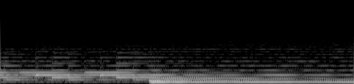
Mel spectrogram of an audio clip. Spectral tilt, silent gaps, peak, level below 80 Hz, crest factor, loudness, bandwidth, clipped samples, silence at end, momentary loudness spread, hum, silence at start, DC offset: -11.5 dB/octave; none; -12 dBFS; -68 dBFS; 16 dB; -29 LUFS; 3 kHz; under 0.1%; 0 s; 8 LU; none; 0 s; under 0.1%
